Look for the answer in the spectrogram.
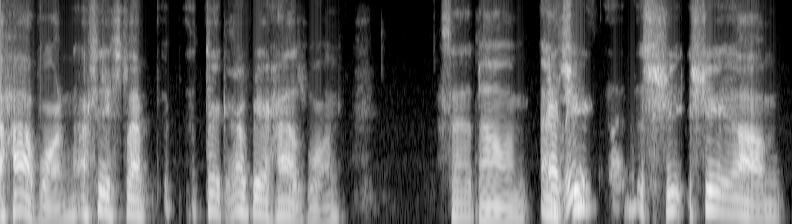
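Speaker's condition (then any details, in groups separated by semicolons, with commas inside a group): Ataxia; may slur speech, may sound drunk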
